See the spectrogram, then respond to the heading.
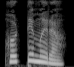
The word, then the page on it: ಹಠಮಾರಿ: kannada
